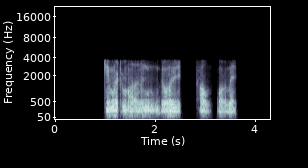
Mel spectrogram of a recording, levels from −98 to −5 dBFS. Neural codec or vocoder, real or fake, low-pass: autoencoder, 44.1 kHz, a latent of 192 numbers a frame, MeloTTS; fake; 3.6 kHz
